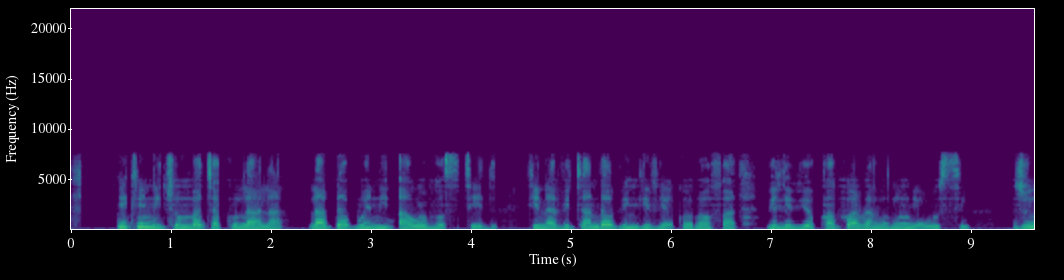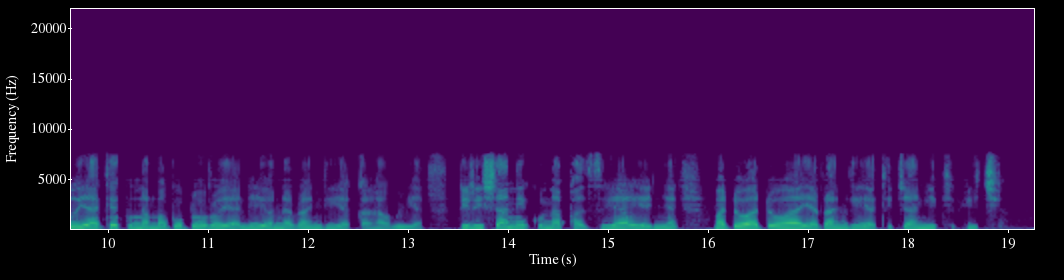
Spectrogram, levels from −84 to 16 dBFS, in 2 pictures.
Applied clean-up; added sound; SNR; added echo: neural diffusion model UNIVERSE++.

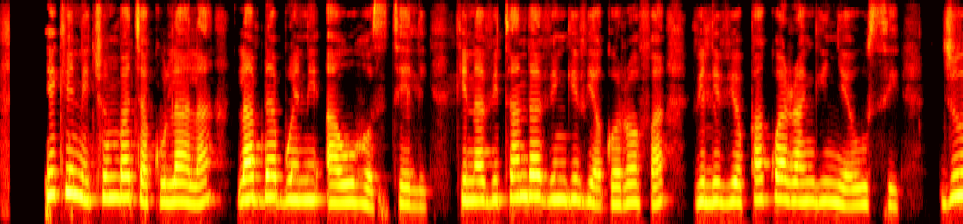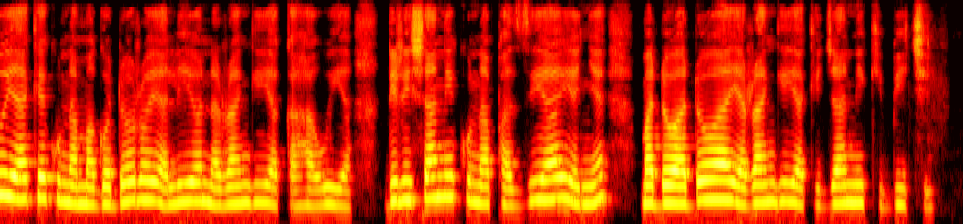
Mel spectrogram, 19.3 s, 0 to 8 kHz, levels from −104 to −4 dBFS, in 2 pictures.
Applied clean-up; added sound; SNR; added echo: none; none; none; none.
